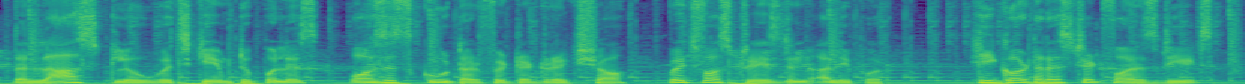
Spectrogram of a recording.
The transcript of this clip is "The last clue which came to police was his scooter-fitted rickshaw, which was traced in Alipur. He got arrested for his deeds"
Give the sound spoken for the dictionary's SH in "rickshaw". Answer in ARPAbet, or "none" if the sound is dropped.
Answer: SH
